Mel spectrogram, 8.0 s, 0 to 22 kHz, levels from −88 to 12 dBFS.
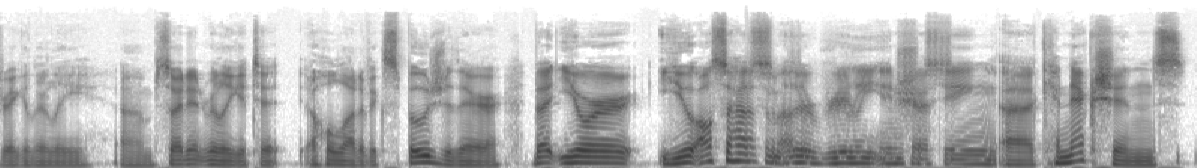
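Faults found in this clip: Channel delay (doubling), 4.98–6.64 s, after "you're you also": mono downmix sums one channel 40 ms late; speech doubled. Waveform shows repeated onsets; spectrogram shows fine comb striping.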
